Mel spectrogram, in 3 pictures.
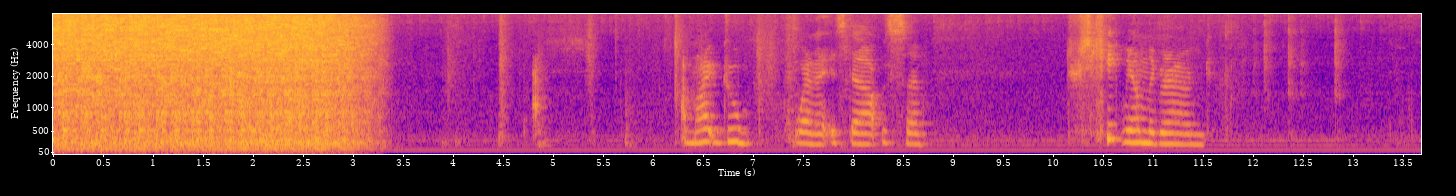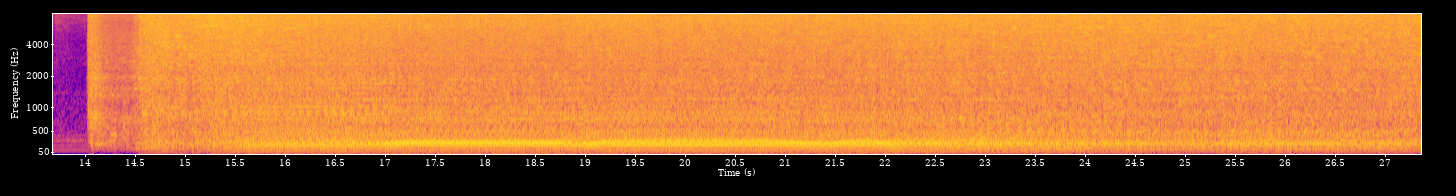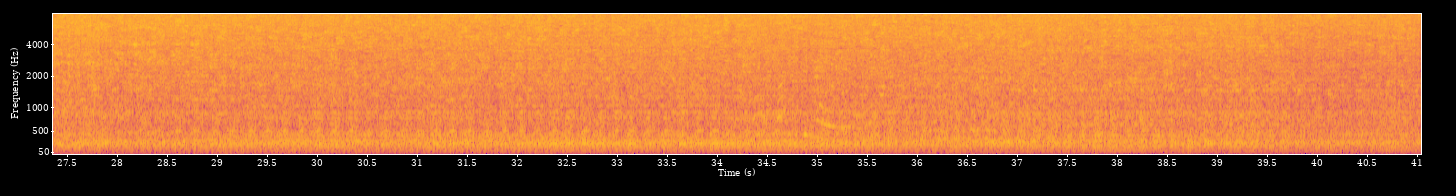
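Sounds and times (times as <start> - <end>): car engine starting and idling: 0.0 - 3.4, 14.0 - 41.0.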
